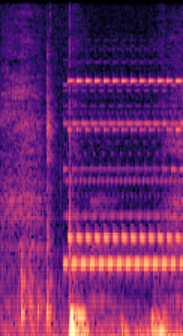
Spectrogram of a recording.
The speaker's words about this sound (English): I'm getting a phone call. I gotta write down the number. I don't know who this is.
